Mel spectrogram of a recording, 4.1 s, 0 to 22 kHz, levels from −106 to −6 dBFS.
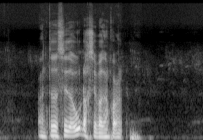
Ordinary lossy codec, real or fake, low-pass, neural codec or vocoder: none; real; 19.8 kHz; none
